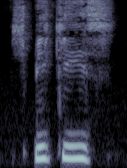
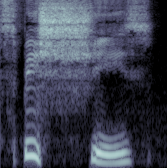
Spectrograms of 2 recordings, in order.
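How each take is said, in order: First: The middle consonant is a k sound. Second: The middle consonant is an sh sound. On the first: "a c that sometimes sounds like a k" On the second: "not species"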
